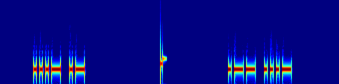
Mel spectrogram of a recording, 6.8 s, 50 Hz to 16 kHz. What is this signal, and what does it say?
Morse code, heard as a keyed tone, about 20 wpm, 700 Hz. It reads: VA WV
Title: US States and Canadian Provinces 20wpm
